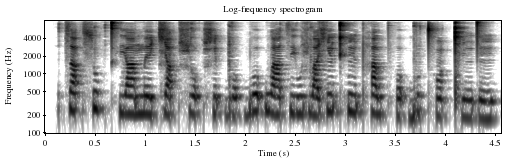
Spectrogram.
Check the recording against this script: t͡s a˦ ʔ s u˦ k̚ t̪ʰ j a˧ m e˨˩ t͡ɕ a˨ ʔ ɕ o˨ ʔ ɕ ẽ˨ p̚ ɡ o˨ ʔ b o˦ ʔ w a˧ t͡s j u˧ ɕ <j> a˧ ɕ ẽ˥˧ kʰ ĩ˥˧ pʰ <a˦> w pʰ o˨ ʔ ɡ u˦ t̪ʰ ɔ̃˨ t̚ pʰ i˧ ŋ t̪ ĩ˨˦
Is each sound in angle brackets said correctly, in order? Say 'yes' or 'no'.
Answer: no, no

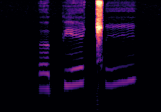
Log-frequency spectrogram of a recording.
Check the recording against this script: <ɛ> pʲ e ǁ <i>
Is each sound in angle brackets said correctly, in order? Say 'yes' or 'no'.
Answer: no, yes

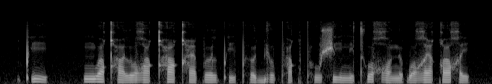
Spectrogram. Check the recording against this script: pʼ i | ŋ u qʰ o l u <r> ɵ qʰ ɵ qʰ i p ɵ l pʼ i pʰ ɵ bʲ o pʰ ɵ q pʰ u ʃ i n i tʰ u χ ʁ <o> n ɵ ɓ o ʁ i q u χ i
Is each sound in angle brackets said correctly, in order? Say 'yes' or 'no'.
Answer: no, yes

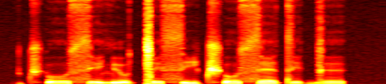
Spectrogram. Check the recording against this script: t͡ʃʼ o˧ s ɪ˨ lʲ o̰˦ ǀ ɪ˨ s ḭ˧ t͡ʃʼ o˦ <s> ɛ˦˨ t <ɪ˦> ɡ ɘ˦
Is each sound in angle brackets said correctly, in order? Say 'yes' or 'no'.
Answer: yes, yes

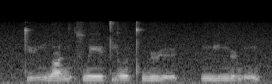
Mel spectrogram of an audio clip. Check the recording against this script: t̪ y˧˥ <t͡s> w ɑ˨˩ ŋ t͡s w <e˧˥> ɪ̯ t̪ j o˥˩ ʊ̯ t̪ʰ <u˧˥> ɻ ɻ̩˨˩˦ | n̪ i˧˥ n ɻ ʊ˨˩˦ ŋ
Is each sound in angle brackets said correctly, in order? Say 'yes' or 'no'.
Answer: no, yes, yes

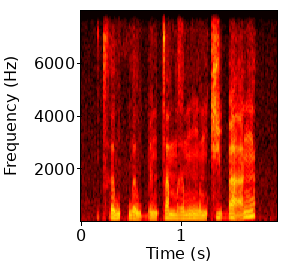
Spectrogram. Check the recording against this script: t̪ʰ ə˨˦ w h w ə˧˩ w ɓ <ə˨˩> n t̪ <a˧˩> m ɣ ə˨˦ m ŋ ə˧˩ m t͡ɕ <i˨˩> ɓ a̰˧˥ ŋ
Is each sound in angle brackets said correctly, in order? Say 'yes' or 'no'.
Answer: no, no, no

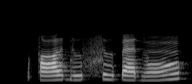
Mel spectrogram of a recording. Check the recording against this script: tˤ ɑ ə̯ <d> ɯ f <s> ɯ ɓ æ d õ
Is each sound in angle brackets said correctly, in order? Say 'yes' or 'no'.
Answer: yes, yes

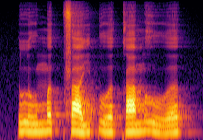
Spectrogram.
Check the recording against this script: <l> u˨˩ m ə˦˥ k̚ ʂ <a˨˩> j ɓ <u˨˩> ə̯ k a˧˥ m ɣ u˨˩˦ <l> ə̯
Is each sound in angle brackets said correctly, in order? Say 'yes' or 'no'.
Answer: yes, no, yes, no

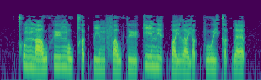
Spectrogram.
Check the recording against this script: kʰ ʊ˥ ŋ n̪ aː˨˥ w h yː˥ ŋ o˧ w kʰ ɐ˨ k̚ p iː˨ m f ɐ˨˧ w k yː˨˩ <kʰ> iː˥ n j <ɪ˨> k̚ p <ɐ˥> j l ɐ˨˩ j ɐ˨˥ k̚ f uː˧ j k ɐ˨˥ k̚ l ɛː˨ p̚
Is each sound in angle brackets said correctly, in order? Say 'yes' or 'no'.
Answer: no, yes, no

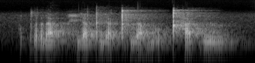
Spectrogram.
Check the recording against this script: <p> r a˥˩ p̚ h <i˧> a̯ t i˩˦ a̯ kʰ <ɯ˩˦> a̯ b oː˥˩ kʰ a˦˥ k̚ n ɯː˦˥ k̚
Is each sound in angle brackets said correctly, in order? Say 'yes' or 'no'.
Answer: yes, yes, yes

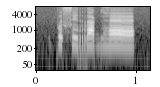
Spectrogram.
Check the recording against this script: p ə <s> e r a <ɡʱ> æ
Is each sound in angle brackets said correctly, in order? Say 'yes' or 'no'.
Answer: yes, yes

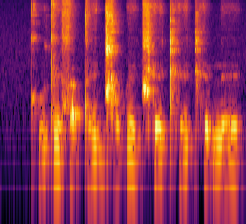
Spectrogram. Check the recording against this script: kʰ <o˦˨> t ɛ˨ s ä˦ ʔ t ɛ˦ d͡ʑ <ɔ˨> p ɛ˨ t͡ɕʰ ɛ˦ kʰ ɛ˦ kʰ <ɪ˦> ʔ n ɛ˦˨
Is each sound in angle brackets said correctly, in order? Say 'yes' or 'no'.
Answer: yes, yes, no

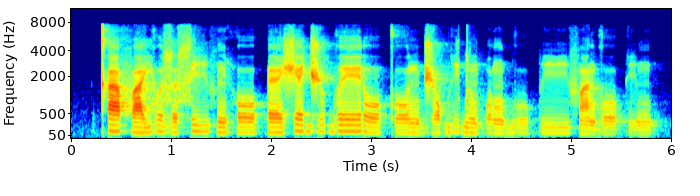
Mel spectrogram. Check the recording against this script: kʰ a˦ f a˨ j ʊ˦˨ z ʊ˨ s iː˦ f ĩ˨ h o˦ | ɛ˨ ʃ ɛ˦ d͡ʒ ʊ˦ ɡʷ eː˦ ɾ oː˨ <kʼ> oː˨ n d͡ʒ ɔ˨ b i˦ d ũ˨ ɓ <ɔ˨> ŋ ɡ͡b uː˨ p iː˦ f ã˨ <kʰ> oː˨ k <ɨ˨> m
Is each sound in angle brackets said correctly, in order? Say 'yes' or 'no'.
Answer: yes, yes, no, no

